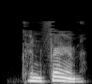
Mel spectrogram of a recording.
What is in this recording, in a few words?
"Confirm", English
